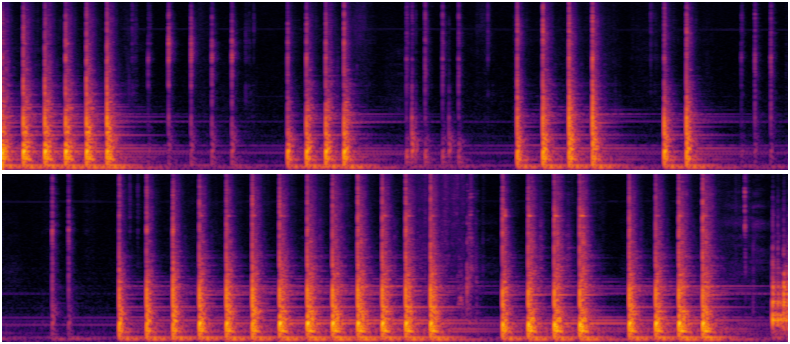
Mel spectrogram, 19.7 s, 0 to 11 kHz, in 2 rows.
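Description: A hammer's plastic end tapping a steel M4 bolt head into a hole in a loudspeaker crossover circuit board, in bursts of quick light strikes, about four a second, with short pauses. The longest run comes in the second half, and each tap leaves a brief ringing tone.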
